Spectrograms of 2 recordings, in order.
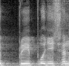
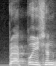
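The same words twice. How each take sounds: First: प्रीपोजिशन with a long "pree" at the start; wrong pronunciation. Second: प्रीपोजिशन with a short "prep" at the start; correct pronunciation. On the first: Teacher showing pupils the mistake, प्रीपोजिशन with long "pree". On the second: Teacher modelling the right way for pupils, प्रीपोजिशन with short "prep". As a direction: say प्रीपोजिशन as "PREP-o-zi-shun", short first vowel. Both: Shown as a demonstration. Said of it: "प्रीपोजिशन नहीं बोलते हैं".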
